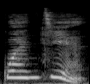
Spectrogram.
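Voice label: "guan1jian4", Mandarin Chinese; 关键; カギ（物事の）、キーポイント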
